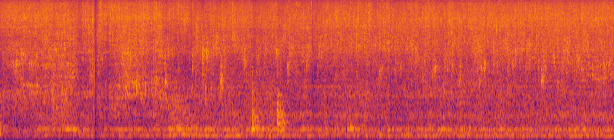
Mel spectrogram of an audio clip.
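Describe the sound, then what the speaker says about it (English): A tap runs steadily to rinse co-wash out of hair, a loud, even gush of water splashing throughout with no break and no talking. "So I'm going to turn the water back on."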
